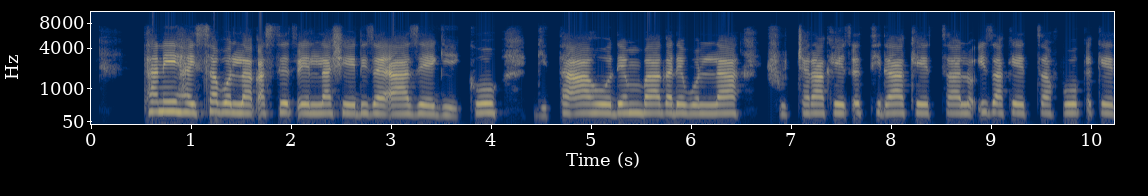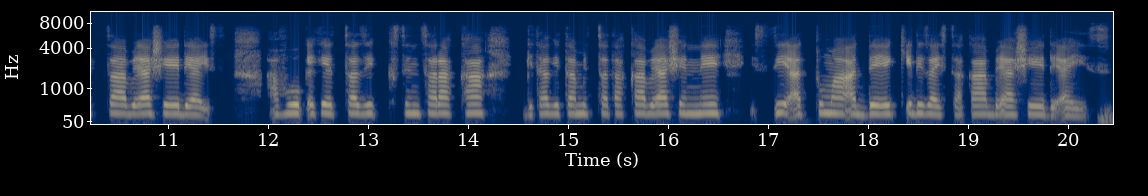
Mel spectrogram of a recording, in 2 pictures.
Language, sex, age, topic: Gamo, male, 18-24, government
